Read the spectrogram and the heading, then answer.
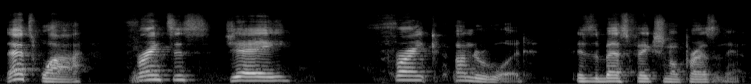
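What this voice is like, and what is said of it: Put-on Southern Georgia accent. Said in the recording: “Bonus points for the accent. A little Jimmy Carter in there. A little bit of Georgia in there. ... my South Carolina sounds like my Georgia”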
